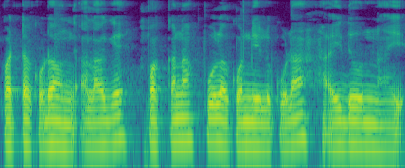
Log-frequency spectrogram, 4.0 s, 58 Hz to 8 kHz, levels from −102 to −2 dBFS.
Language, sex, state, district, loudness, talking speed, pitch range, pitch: Telugu, female, Andhra Pradesh, Sri Satya Sai, -19 LUFS, 135 wpm, 110-125 Hz, 115 Hz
